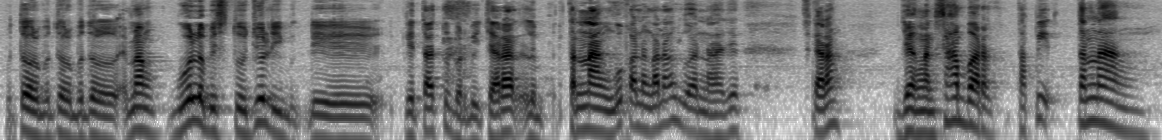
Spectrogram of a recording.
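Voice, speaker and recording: A man's voice: fairly high pitch, a little fast, darkish tone. A man hosting a casual chat, agreeing often and adding his own thoughts. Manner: agreeable, frequent murmured assents. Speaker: host.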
